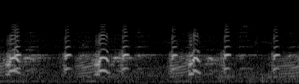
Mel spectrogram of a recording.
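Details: Several Canada geese at Buzzard Roost Creek, Alabama, honk in a loud, nasal, overlapping chorus, one harsh call roughly every half second.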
